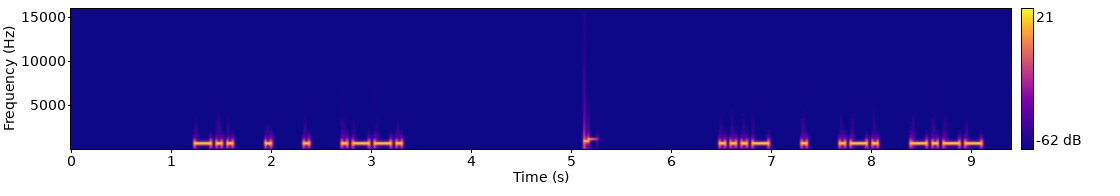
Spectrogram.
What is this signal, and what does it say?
Morse code, heard as a keyed tone, about 21 wpm, spaced as for 16 wpm, 700 Hz. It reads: DEEP VERY
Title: 2x Character Spacing - Top 500 Words - 22wpm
